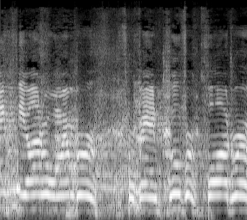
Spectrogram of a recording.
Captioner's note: laughter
